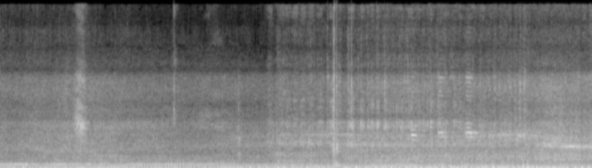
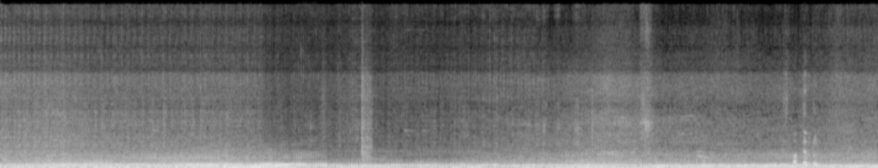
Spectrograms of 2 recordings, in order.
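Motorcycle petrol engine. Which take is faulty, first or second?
first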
